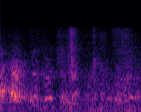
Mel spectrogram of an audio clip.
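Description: A dog barking a few times, mixed with people's voices.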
